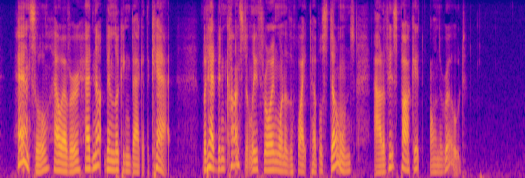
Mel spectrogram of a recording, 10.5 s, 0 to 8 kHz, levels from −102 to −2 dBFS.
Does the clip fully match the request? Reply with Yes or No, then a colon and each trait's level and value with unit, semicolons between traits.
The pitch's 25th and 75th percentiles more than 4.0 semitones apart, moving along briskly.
No: average, 5.1 semitones; average, 160 wpm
